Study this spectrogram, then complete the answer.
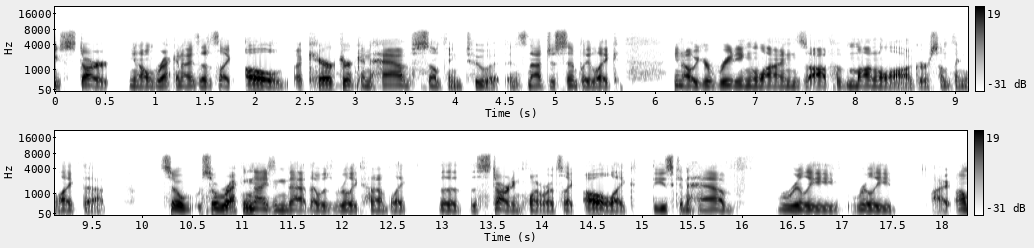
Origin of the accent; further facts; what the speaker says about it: Humboldt County, Northern California, United States; growing up in Northern California and just a small rural community about 300 miles south of Portland, 300 miles north of San Francisco in a place called Humboldt County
